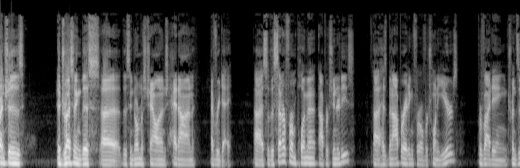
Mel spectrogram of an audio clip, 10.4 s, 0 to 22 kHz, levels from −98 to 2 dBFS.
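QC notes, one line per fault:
0.0–0.29 s, 1.18–1.74 s and 2.06–2.18 s, microphone overload: the loudest peaks turn harsh and crackly, their tops flattened by about 7, 8 and 4 dB over the converter's ceiling, around 2%, 2% and 1.5% of samples; the last lands just before "this enormous challenge head", likely from excessive input gain.
1.33 s, 2.34 s and 3.66 s, microphone volume stepped down: voice and background drop together in single abrupt steps of about 4, 5 and 2 dB, the second just before "this enormous challenge head", the third between it and "every day", likely automatic gain reacting to the clipped peaks.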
